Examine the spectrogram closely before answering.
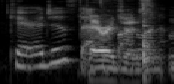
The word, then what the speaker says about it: Càirdeas: mark on it finally so you know how to pronounce it without the grave mark it's more like cages or carriages carriages try that out um so that's nice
